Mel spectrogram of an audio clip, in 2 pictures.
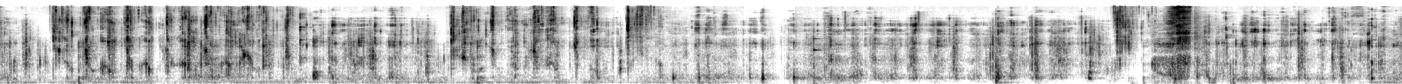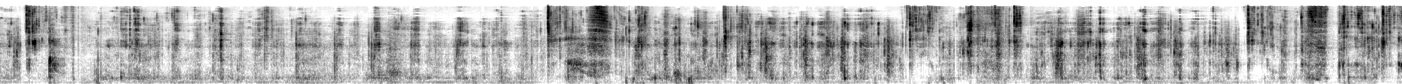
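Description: Close-up mukbang eating sounds: chewing mouthfuls of braised red sea bream and rice, with many small irregular clicks and wet mouth noises.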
